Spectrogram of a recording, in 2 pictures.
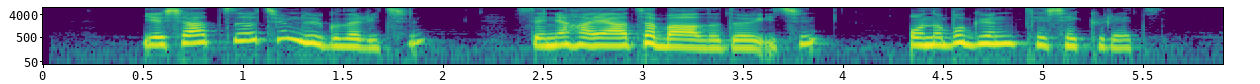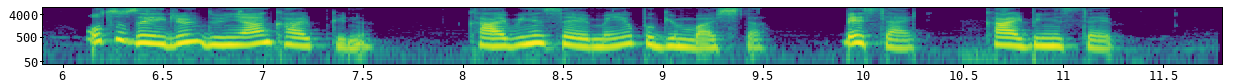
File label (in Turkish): reklam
